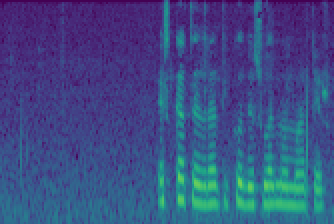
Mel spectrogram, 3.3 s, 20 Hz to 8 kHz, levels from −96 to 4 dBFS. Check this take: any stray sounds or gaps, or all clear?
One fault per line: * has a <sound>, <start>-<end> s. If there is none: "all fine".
all fine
